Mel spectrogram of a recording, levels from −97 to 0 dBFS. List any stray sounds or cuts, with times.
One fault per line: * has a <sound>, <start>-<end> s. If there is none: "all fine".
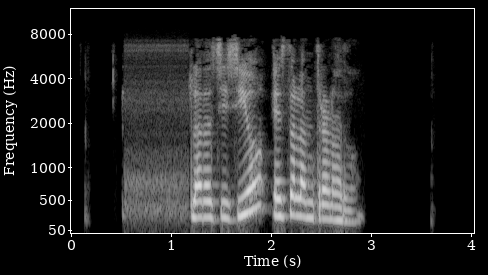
all fine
